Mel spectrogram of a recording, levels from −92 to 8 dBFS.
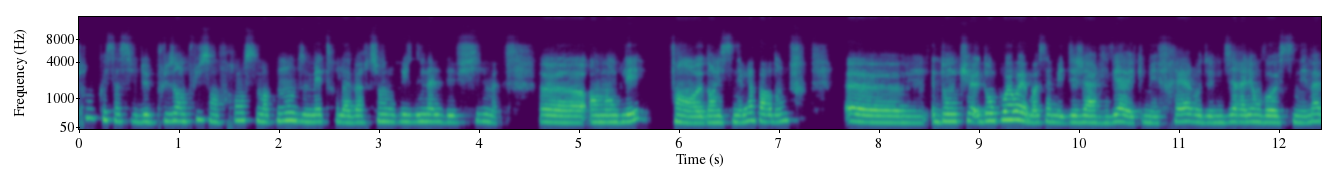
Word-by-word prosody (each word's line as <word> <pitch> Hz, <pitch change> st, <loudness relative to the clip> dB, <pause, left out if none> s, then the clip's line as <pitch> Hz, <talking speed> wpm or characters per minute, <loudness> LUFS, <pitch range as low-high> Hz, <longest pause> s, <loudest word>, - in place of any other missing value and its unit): trouve 290 Hz, -1 st, -10 dB
que 260 Hz, -, -4 dB
ça 230 Hz, -4 st, -4 dB
se 200 Hz, +1 st, -10 dB
fait 195 Hz, -, -10 dB
de 195 Hz, +1 st, 0 dB
plus 205 Hz, +3 st, -6 dB
en 205 Hz, -1 st, 0 dB
plus 235 Hz, +4 st, -5 dB
en 195 Hz, -2 st, -4 dB
France 225 Hz, +4 st, -5 dB
maintenant, 210 Hz, +3 st, 0 dB
de 205 Hz, -3 st, -3 dB
mettre 190 Hz, 0 st, -2 dB
la 175 Hz, -1 st, +1 dB
version 180 Hz, +3 st, -3 dB
originale 195 Hz, 0 st, -1 dB
des 180 Hz, 0 st, -2 dB
films, 180 Hz, +1 st, -7 dB, 0.4 s
heu, -, -, +2 dB
en 175 Hz, 0 st, +3 dB
anglais. 195 Hz, +8 st, +1 dB, 0.2 s
Enfin, 175 Hz, -4 st, +3 dB
heu, -, -, -1 dB
dans 175 Hz, +1 st, 0 dB
les 175 Hz, -, +1 dB
cinémas, 185 Hz, +5 st, -2 dB
pardon. 200 Hz, 0 st, 0 dB, 0.6 s
Hem, 175 Hz, -3 st, +3 dB
donc, 200 Hz, +2 st, +1 dB
heu, 200 Hz, -, +2 dB
donc 215 Hz, +3 st, +1 dB
ouais, 245 Hz, -, +6 dB
ouais. 245 Hz, -2 st, +7 dB
Moi 175 Hz, -1 st, +1 dB
ça 195 Hz, +1 st, -4 dB
m'est 175 Hz, -2 st, -1 dB
déjà 180 Hz, 0 st, +2 dB
arrivé 175 Hz, +2 st, 0 dB
avec 170 Hz, -3 st, +1 dB
mes 170 Hz, -2 st, -5 dB
frères, 195 Hz, +3 st, 0 dB
heu, 180 Hz, -, +1 dB
de 175 Hz, 0 st, -3 dB
me 175 Hz, -, -4 dB
dire: 185 Hz, +1 st, -1 dB
«Allez 185 Hz, +1 st, +2 dB
on 190 Hz, -, -1 dB
va 180 Hz, 0 st, +2 dB
au 175 Hz, -, +4 dB
cinéma, 175 Hz, +3 st, -3 dB
190 Hz, 245 wpm, -23 LUFS, 175-200 Hz, 0.6 s, ouais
